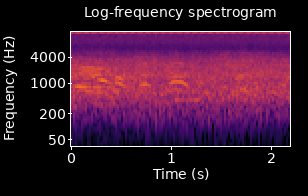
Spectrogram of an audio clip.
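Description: Arena crowd at a boxing match: a steady crowd murmur with individual spectators shouting over it in the first second or so.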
